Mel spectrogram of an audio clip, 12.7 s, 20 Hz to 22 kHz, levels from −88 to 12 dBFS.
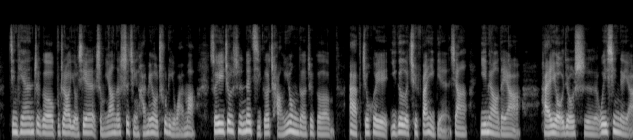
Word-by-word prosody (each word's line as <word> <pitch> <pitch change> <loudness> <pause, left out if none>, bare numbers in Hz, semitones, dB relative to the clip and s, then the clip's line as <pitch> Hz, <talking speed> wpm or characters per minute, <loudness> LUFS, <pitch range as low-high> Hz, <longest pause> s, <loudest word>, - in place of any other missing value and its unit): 今 185 -1 +1
天 185 0 0
这 190 -1 -1
个 155 -2 +1
不 165 +2 -10
知 180 - -1
道 165 -1 +1
有 145 -3 -2
些 170 +2 0
什 160 - -4
么 135 - -10
样 165 +2 -2
的 165 - -3
事 195 +3 0
情 150 -5 -5
还 150 +2 -7
没 170 - -1
有 170 -3 0
处 200 +7 -3
理 155 -7 -4
完 135 0 -9
嘛， 145 0 -4 0.3
所 195 - +3
以 200 0 +8
就 210 +1 +4
是 195 0 -1
那 210 +1 +5
几 185 -7 -3
个 165 +3 -2
常 150 -3 -5
用 190 -2 +3
的 145 -4 -4
这 165 +3 -4
个 140 -2 -6 0.3
App 150 -2 +2
就 170 -1 -1
会 155 -6 0
一 160 0 -4
个 180 +1 +4
个 165 - +3
去 165 +2 0
翻 175 +2 +1
一 145 - -5
遍， 180 - -10
像 145 -5 -3 0.2
email 185 -5 +2
的 140 -1 -4
呀， 135 -1 -3 0.4
还 160 0 +4
有 150 -4 +4
就 150 -1 0
是 145 -3 0
微 185 +2 +5
信 185 0 +3
的 160 -4 -3
呀， 135 - -7
165 Hz, 295 characters per minute, -20 LUFS, 145-180 Hz, 0.4 s, 以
